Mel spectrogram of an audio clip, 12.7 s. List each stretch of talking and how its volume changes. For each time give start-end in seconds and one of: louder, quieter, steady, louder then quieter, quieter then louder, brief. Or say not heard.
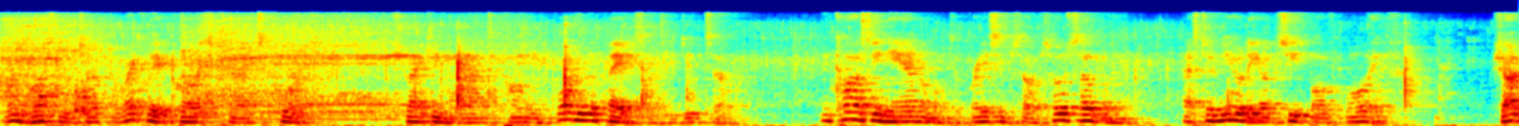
0.0-12.6 steady.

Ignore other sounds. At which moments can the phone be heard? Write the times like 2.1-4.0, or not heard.
not heard.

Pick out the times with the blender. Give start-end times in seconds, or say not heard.
0.0-4.5.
